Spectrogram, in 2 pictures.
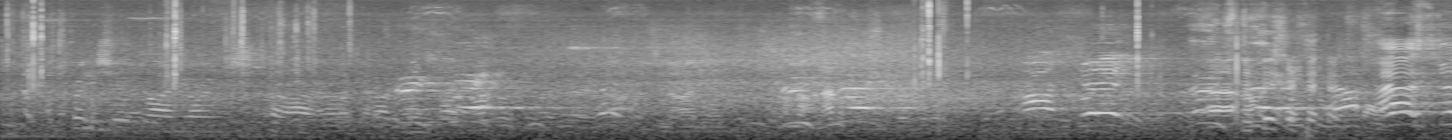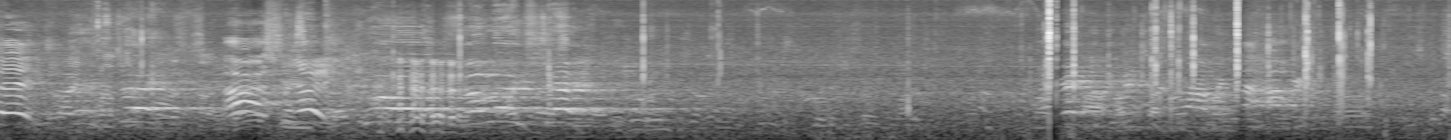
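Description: Several people chat in the background outdoors.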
